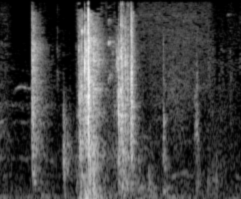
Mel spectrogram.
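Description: An interior door being opened: a few short clicks and knocks from the handle and door, the loudest about a second in.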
